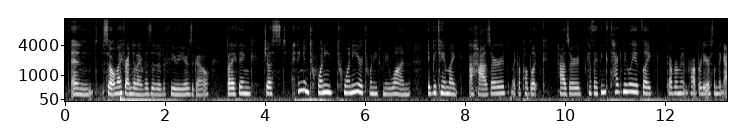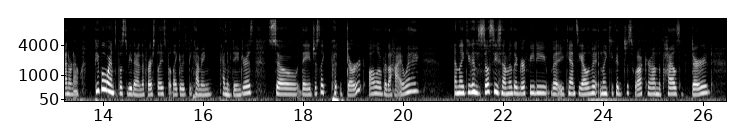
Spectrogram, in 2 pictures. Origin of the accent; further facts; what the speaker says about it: Pennsylvania, United States; I'm from Pennsylvania. I'm from pretty near to where Carmen Maria Machado was raised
